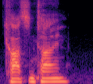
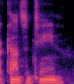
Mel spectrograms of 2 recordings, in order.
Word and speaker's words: Constantine: Yeah, man, I love the way they show the House of Mystery with Constantine or Constantine. – Whatever. No, you said it right the first time.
